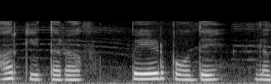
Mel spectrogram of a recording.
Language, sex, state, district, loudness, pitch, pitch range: Hindi, female, Punjab, Fazilka, -15 LUFS, 230 Hz, 220-250 Hz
